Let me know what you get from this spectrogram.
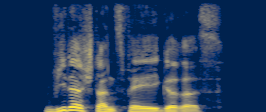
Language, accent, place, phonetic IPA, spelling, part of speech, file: German, Germany, Berlin, [ˈviːdɐʃtant͡sˌfɛːɪɡəʁəs], widerstandsfähigeres, adjective, De-widerstandsfähigeres.ogg
- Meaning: strong/mixed nominative/accusative neuter singular comparative degree of widerstandsfähig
